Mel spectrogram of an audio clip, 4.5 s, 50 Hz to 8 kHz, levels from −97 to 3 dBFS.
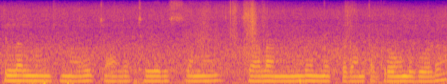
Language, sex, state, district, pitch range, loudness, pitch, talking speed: Telugu, female, Andhra Pradesh, Srikakulam, 170-175 Hz, -16 LUFS, 175 Hz, 135 wpm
